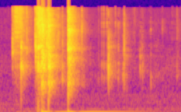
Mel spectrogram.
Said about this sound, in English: This is the staple gun.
